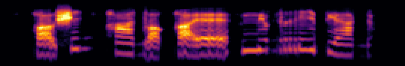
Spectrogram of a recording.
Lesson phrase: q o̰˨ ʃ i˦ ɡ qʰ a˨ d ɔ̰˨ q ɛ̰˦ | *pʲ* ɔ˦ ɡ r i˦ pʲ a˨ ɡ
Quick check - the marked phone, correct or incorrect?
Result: incorrect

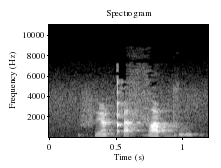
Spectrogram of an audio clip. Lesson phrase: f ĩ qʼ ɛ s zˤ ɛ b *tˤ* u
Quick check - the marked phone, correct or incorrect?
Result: incorrect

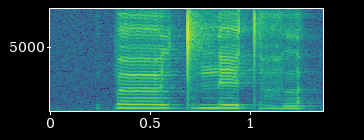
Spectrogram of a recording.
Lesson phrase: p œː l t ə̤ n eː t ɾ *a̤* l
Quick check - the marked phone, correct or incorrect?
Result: correct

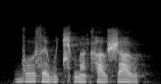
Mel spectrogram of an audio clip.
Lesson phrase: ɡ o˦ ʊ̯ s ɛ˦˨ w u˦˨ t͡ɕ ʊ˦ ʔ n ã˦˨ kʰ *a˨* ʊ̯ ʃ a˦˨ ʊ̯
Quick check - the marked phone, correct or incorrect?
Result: incorrect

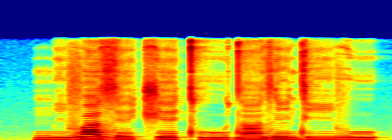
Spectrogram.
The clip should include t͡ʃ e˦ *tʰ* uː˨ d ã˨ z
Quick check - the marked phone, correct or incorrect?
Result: correct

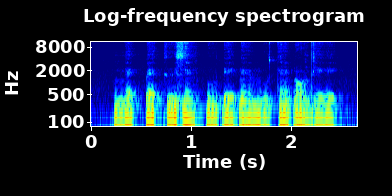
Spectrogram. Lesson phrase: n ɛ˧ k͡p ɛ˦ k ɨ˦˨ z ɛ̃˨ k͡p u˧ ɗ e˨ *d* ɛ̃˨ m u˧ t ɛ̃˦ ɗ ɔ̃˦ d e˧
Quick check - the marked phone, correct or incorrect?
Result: incorrect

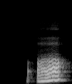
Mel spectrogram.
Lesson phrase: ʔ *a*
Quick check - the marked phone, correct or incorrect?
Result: incorrect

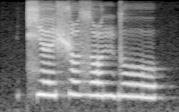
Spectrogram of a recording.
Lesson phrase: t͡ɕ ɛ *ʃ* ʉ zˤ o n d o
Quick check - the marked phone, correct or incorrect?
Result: correct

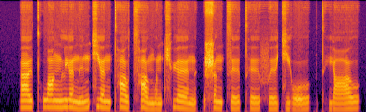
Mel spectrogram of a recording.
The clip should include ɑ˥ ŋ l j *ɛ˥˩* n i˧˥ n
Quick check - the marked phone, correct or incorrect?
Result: correct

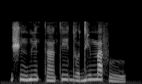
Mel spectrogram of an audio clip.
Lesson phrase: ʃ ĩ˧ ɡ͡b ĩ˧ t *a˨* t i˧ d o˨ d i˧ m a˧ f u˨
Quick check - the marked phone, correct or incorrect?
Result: incorrect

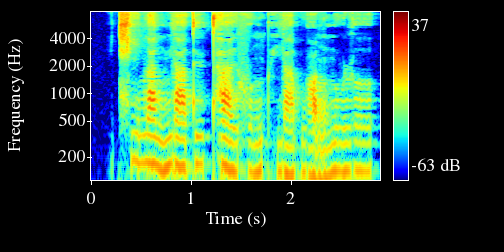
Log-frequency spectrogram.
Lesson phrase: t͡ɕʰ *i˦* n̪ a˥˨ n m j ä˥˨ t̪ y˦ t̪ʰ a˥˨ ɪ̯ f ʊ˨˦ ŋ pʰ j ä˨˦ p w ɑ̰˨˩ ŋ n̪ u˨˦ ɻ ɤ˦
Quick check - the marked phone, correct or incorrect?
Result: correct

